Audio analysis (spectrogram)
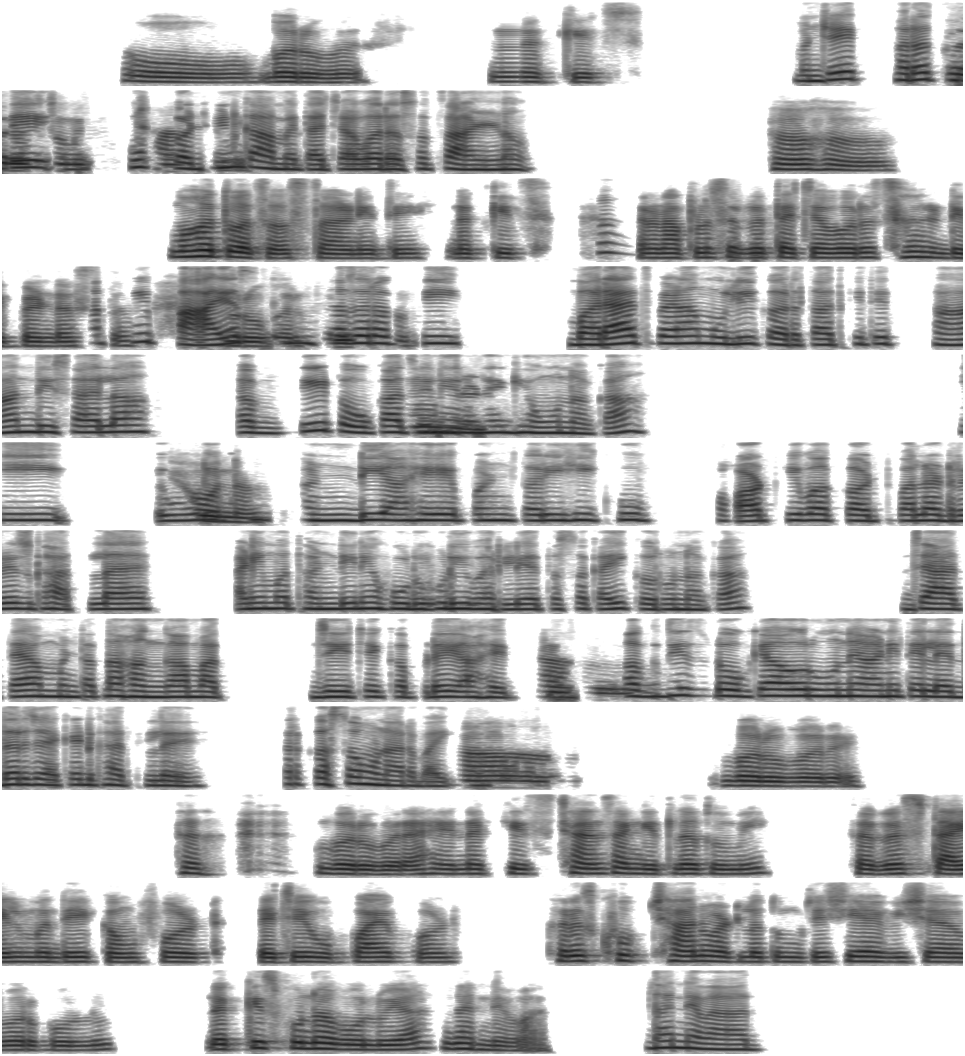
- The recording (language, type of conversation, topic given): Marathi, podcast, कपड्यांमध्ये आराम आणि देखणेपणा यांचा समतोल तुम्ही कसा साधता?
- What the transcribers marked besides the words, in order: other background noise; unintelligible speech; tapping; other noise; chuckle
